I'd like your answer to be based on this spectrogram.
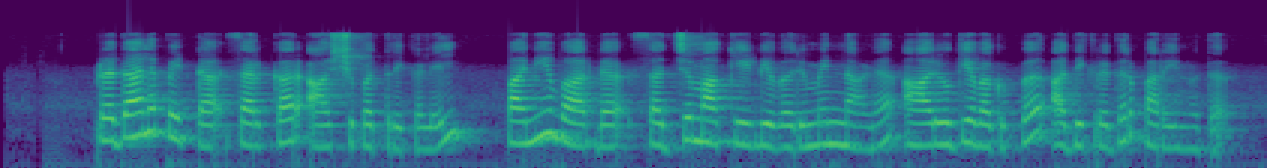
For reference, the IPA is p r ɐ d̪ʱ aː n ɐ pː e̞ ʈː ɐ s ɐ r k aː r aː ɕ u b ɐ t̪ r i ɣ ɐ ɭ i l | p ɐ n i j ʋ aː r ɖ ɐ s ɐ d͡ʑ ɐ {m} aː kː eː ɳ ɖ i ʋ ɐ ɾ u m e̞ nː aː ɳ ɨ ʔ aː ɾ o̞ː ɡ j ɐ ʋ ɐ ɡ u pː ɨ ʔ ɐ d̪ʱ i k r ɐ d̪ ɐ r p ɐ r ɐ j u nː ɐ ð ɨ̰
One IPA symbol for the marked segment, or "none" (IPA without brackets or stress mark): m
